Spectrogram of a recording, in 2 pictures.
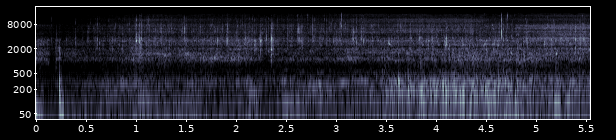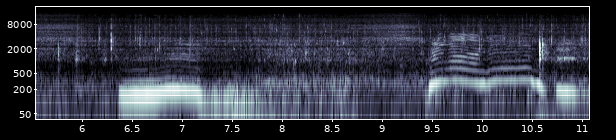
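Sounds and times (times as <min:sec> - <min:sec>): faint clicks: 0:00.2 - 0:07.2
underwater exhaust bubbles rumbling: 0:00.4 - 0:11.0.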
